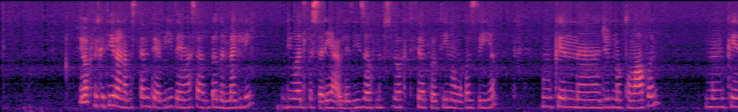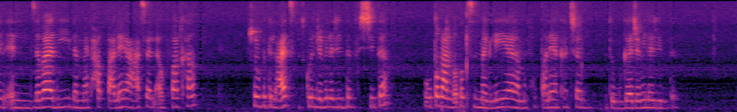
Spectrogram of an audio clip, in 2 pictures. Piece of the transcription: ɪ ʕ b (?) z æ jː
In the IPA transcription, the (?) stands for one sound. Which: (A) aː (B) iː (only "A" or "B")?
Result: B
